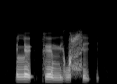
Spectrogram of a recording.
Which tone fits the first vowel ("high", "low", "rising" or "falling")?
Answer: high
